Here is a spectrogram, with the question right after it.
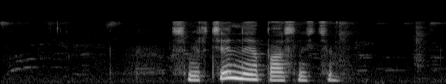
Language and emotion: Russian, neutral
